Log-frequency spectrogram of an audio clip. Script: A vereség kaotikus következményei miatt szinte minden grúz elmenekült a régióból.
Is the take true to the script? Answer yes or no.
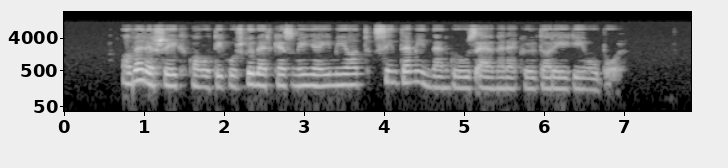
yes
